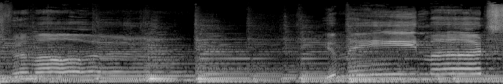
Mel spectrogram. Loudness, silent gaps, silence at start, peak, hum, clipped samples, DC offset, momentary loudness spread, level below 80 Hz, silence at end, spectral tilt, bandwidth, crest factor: -21 LUFS; none; 0 s; -6 dBFS; none; under 0.1%; under 0.1%; 8 LU; -64 dBFS; 0 s; -4 dB/octave; over 20 kHz; 16 dB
